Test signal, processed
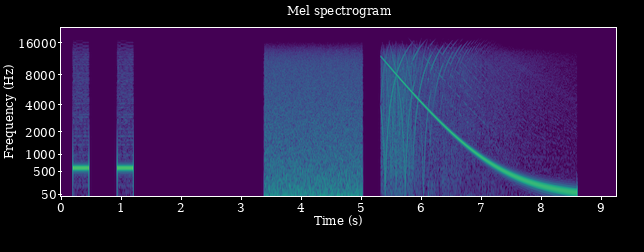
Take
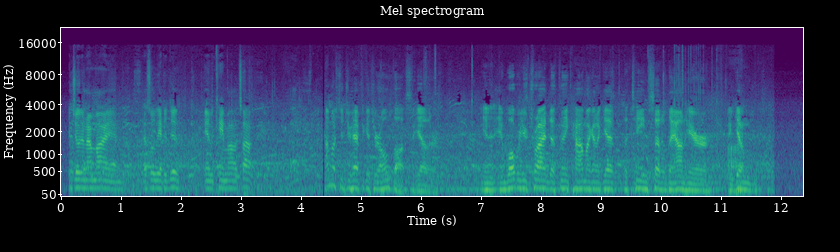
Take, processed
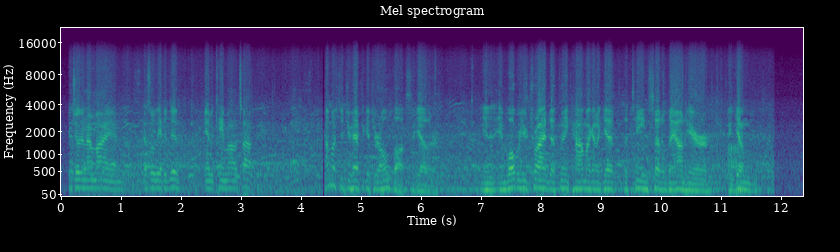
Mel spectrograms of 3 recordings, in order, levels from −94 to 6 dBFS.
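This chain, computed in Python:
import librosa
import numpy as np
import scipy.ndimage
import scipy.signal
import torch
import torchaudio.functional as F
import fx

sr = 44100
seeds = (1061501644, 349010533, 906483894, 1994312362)

y = fx.cvsd(x, sr, bps=64000)
y = F.gain(torch.from_numpy(y), -3.5).numpy()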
